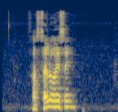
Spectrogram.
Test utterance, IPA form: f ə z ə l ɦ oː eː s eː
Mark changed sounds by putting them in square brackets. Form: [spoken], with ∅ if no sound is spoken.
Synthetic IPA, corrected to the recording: f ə [s] ə l ɦ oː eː s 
